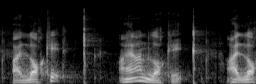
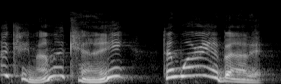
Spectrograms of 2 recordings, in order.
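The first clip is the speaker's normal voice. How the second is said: put-on placating kids; 10 semitones higher than usual.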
